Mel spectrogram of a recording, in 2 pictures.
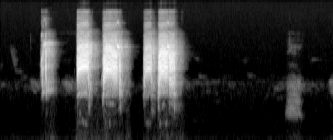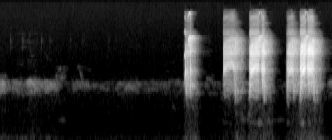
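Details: Sindhi black francolin calling: a harsh, rasping phrase of five buzzy notes, a long silent pause, then the grating phrase repeated with five notes again.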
